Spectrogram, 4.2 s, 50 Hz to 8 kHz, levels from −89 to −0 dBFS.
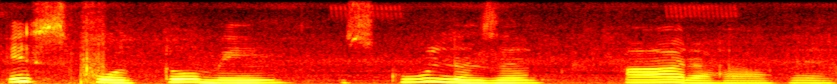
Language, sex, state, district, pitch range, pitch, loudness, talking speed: Hindi, female, Madhya Pradesh, Umaria, 215-260 Hz, 230 Hz, -16 LUFS, 115 wpm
